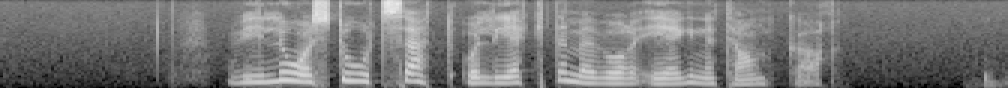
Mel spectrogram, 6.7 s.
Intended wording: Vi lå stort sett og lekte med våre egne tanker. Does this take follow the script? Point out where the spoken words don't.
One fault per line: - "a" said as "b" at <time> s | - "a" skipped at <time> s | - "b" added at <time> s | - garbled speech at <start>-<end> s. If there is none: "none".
none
